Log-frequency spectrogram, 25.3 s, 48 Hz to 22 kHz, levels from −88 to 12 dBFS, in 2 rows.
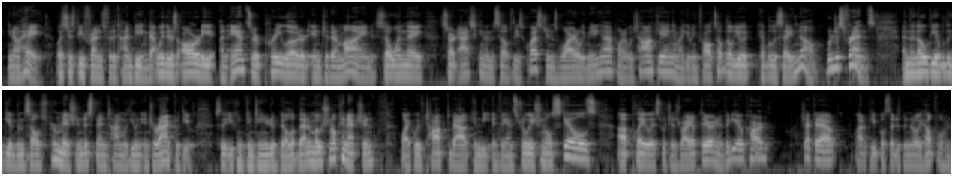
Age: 30-49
